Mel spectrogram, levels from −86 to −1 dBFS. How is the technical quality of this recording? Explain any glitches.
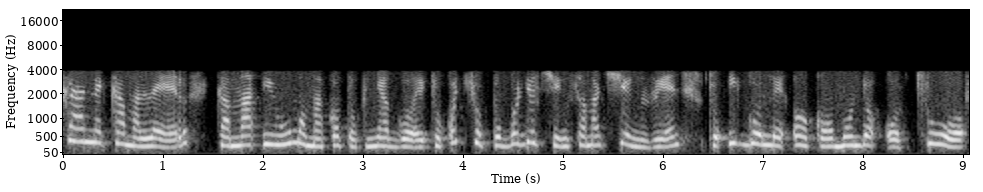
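The quality is poor throughout: the speech sounds rough, muffled and warbly, with nothing above 3.8 kHz. This is tandem speech coding, likely from about three speech codecs in a row, each re-coding the previous one's degraded output.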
